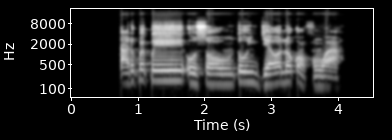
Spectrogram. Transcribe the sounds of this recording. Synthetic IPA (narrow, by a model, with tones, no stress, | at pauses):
a˨dũ˦k͡pɛ˦k͡pe˦o˧sɔ˧o˧ũ˧˦to˦n̩˦d͡ʒɛ˧˦ɔ˦lɔ˦kɔ̃˦˨fũ˨˦wa˧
